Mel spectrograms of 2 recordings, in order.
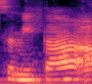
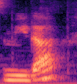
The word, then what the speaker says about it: Samita: As Greg said, my name is Samita Ali Khan. A lot of people, particularly in the Western world, know me as Samita, but I do go by both pronunciations.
